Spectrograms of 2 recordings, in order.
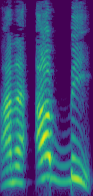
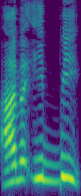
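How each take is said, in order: First: The verb begins with an 'a' vowel. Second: The verb begins with an 'i' vowel. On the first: The speaker calls it right. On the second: The speaker calls it wrong.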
